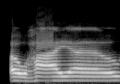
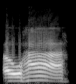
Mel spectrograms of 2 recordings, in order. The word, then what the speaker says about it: Ohio: It's like in Ohio. Ohio, that's how people pronounce Ohio. But if you live there, they pronounce it Ohio.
